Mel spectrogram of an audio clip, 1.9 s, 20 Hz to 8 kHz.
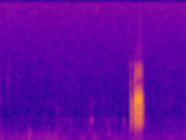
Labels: {"label": "biophony, stridulation", "recorder": "SoundTrap 300"}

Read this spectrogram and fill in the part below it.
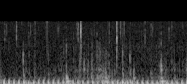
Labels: {"label": "anthrophony, boat engine", "recorder": "SoundTrap 300"}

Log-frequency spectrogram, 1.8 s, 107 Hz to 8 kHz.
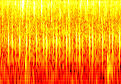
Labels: {"label": "biophony, rattle", "recorder": "SoundTrap 500"}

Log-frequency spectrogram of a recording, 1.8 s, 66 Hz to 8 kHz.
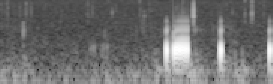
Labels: {"label": "biophony, knock croak", "recorder": "SoundTrap 300"}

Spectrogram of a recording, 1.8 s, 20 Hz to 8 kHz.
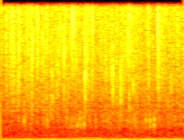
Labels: {"label": "anthrophony, boat engine", "recorder": "SoundTrap 500"}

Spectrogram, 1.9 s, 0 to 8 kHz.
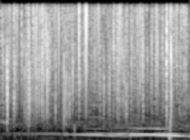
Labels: {"label": "biophony", "recorder": "SoundTrap 300"}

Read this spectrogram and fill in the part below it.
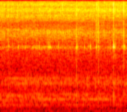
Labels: {"label": "anthrophony, boat engine", "recorder": "HydroMoth"}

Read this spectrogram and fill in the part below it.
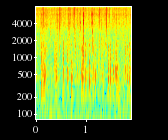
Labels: {"label": "biophony, sea urchins (Echinidae)", "recorder": "SoundTrap 600 or HydroMoth"}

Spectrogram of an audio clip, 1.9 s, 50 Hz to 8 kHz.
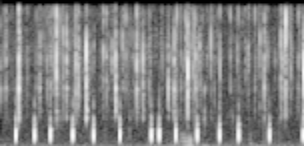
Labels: {"label": "biophony, knock croak", "recorder": "SoundTrap 300"}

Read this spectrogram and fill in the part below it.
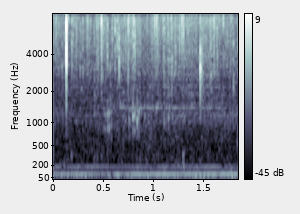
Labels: {"label": "biophony", "recorder": "SoundTrap 500"}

